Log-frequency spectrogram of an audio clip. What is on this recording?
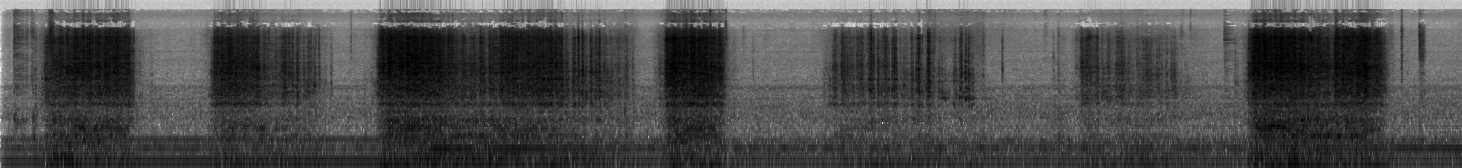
Sound effects > Objects / House appliances
Lazy Susan Revolving Tray
This is a "Lazy Susan" revolving tray or spinning platter. Standard kitchen device being spun around.
domestic-sounds, kitchen, platter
